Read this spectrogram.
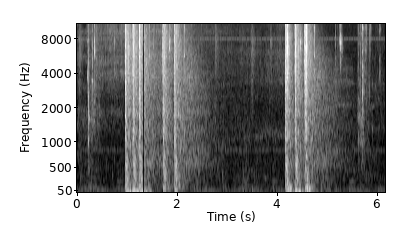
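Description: Gunshots fire in short, rapid bursts.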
